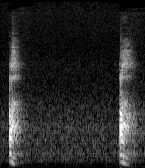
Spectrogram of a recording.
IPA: ə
